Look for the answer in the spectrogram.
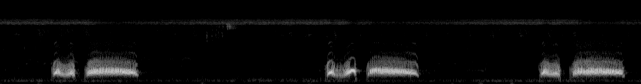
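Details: Medium-voiced spotted dove used as a decoy to trap other doves gives three low cooing phrases. Each has a short doubled note and then a sustained hollow coo, about two seconds apart, with light background hiss.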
